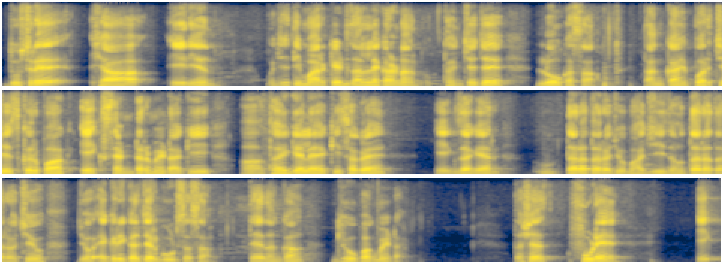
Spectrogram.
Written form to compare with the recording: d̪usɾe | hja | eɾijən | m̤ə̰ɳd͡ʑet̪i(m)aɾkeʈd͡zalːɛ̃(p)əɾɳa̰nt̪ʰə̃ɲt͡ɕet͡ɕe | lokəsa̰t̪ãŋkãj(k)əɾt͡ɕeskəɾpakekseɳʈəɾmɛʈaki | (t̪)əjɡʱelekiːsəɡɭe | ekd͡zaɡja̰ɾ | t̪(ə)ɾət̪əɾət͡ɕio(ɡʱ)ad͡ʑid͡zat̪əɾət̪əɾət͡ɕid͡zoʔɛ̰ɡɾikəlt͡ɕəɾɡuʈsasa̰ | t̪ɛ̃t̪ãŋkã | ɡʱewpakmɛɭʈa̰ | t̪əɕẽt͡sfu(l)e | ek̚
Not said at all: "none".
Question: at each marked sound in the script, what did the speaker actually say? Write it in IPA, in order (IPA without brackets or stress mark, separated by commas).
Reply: m, k, p, t̪ʰ, ə, bʱ, ɽ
